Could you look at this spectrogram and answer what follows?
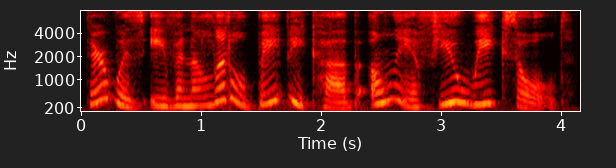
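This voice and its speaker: A woman reading a children's storybook aloud in an expressive narrating style. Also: sits high, a little slow. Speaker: storybook reader.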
